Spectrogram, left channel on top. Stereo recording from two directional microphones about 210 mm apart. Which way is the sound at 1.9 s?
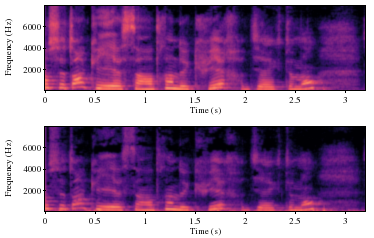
50° left (ahead or behind).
